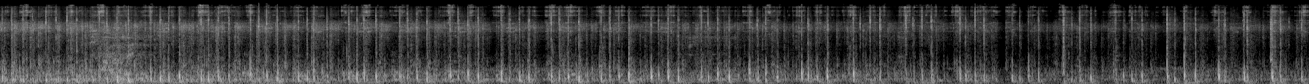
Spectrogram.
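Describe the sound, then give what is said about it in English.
Horse hooves gallop in a fast, steady drumming rhythm, fairly loud throughout, with no voices over the pounding beats, as a single rider approaches on horseback. “Captain, single rider approaching.”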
